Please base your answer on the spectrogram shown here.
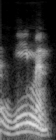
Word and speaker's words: women: और इसको कैसे बोलते हैं, इसको बोलते हैं वीमेन। क्या बोलते हैं, वीमेन। एक है तो वुमेन, बहुत सारी हैं तो वीमेन, वुमेन वीमेन, राइट।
